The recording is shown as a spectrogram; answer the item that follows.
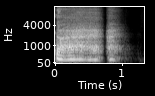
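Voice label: Vox Deny, Korean; heroes; Evan; kingsraid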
